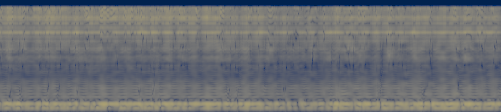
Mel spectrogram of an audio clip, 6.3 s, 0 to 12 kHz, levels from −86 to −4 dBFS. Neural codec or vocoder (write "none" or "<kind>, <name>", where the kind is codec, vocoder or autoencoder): vocoder, BigVGAN v2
